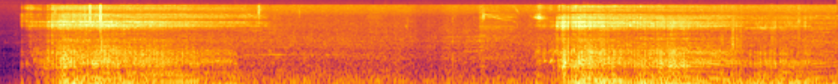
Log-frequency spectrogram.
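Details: Labrador retriever puppy in deep sleep in its mother's arms, snoring loudly with low rumbling snores and loud breathing noise.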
